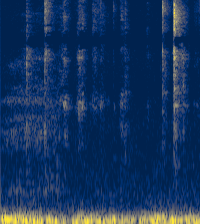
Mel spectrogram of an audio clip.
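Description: Faint handling noise: a few light clicks and rubs as a PEX-pipe fishing stringer with braided line is handled, over a low steady rumble.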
